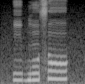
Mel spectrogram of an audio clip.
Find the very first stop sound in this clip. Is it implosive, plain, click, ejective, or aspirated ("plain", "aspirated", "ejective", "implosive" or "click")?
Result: plain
